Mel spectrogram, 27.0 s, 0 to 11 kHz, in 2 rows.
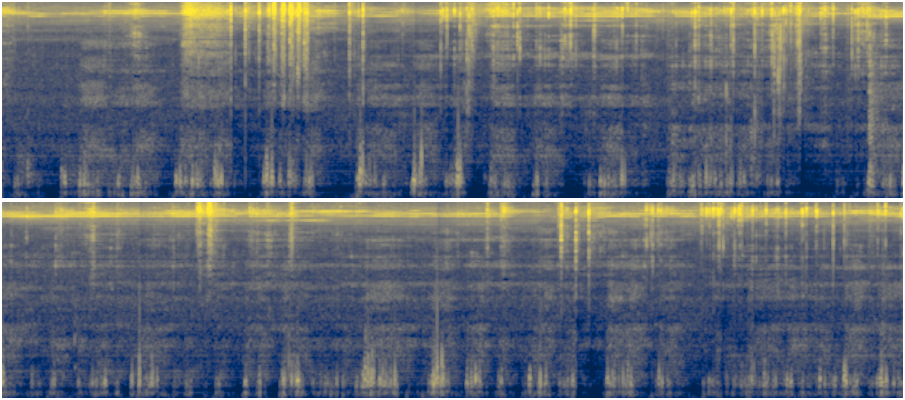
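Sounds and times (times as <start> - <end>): plastic wrapper crinkling: 6.6 - 9.7, 10.3 - 13.3, 21.8 - 26.8.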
